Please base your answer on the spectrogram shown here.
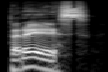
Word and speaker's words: tres: Exactly, and on the case of number 3, tres, that would be tres as opposed to tres. Just keep the e just like that, tres.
